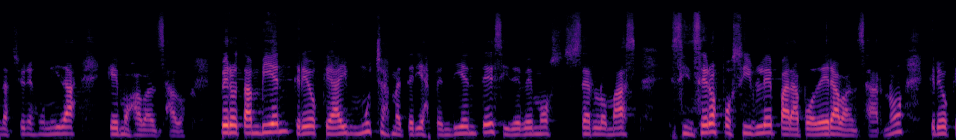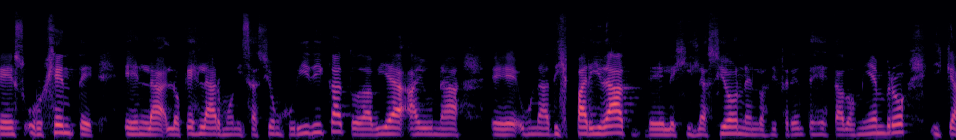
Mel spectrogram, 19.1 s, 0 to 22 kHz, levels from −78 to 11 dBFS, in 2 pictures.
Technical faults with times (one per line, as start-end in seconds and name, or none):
0.00-19.13 noise suppressor applied to music or sounds
1.90-2.10 sound cut by the noise suppressor
15.88-16.06 sound cut by the noise suppressor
